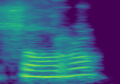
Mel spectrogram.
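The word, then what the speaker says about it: zorro: just an s sound and soro that's how the double r should sound and of course soro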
